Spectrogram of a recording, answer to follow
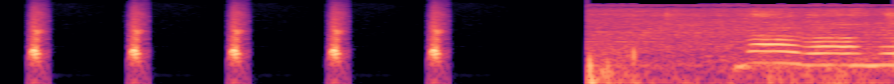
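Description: Five short pops, evenly spaced about half a second apart, over dead digital silence: an editing sound effect laid over a title card. About three seconds in, street noise and a voice cut in.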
